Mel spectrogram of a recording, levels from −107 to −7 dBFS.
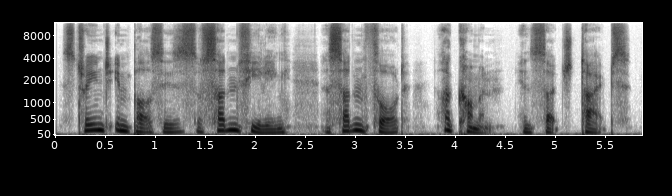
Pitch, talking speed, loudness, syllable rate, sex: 130 Hz, 135 wpm, -21 LUFS, 4.5 syllables/s, male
